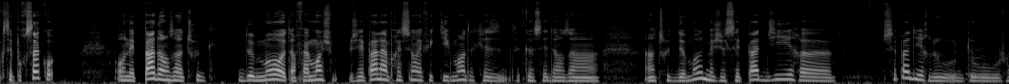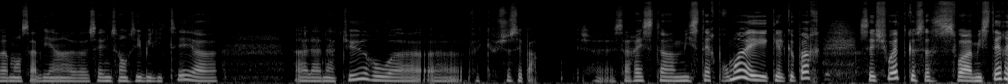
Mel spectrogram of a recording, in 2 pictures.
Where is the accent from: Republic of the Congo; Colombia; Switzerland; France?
Switzerland; Bon, moi, j'ai grandi en Suisse. Le contact avec la nature est quand même fort présent. Il y a beaucoup de lacs, il y a beaucoup de montagnes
